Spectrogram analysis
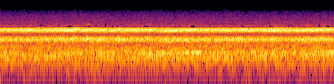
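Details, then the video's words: A dense chorus of Pacific tree frogs on a March night during the herring run off Gabriola Island, BC, Canada: countless overlapping calls merging into a steady, high, buzzing wall of sound with no pauses. "A chorus of Pacific tree frogs"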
